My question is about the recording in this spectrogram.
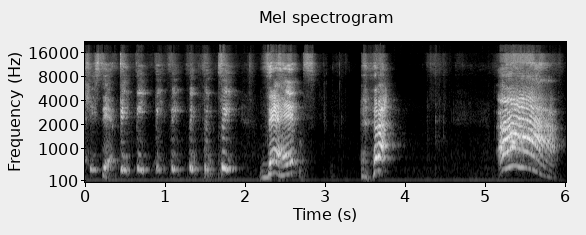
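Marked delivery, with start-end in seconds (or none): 0.4-2.7 high, giggly beep beep sword noises; imitated sword swishes. Daughter mimics swinging the sword at her brother, giggly sound effects. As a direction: laugh through playful sword sound effects.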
